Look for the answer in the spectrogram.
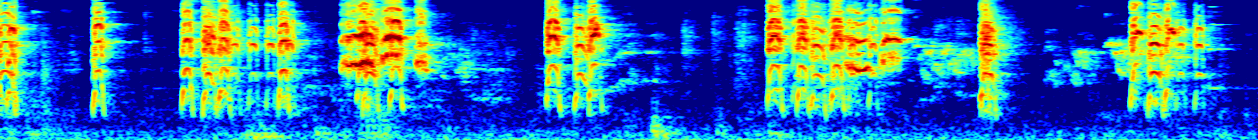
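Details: Baby conures fed by parent conures, uttering rapid raspy squeaking begging calls in short bursts, several in quick succession, with brief pauses and a quiet indoor background.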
